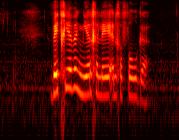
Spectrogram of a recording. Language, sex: Afrikaans, female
